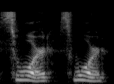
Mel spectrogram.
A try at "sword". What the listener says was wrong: It's word with an S. Word with an S. I don't say ord. I say word.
